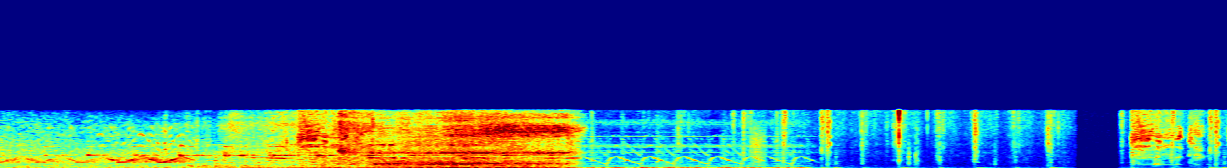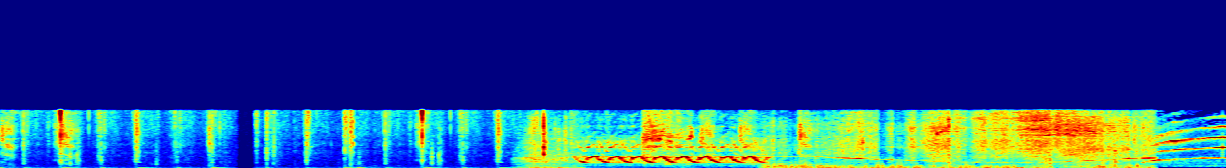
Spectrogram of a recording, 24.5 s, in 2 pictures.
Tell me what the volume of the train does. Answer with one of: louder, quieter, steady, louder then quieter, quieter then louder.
louder.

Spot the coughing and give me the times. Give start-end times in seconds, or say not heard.
3.0-3.5, 11.3-13.2, 18.7-20.5.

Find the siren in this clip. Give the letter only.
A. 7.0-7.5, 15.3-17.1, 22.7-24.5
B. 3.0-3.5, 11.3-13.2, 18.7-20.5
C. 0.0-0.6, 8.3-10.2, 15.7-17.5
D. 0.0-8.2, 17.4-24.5
D.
